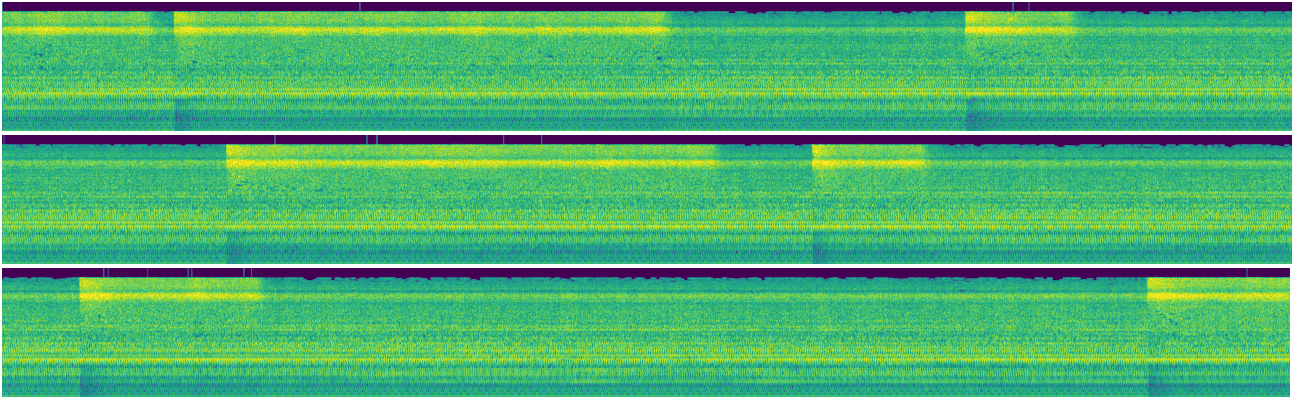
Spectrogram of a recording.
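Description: DeVilbiss StartingLine gravity-feed HVLP paint spray gun spraying in repeated passes. Its hiss switches on and off about six times, each burst starting with a click as the trigger is pulled, over a steady loud droning hum of many held tones.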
